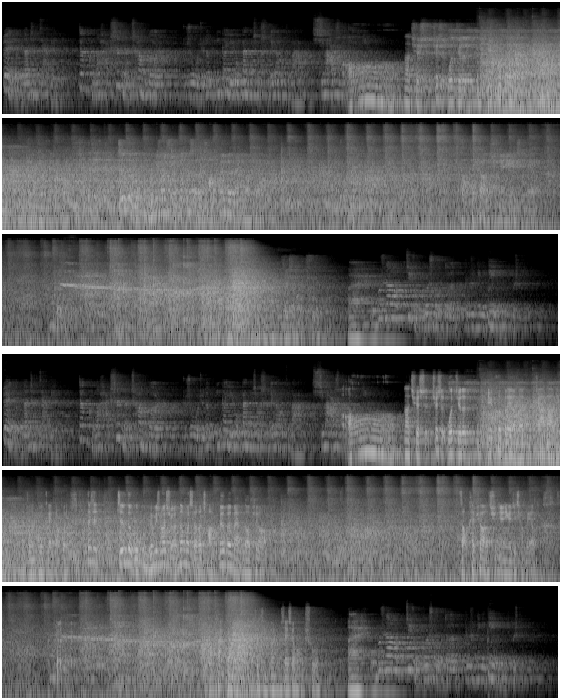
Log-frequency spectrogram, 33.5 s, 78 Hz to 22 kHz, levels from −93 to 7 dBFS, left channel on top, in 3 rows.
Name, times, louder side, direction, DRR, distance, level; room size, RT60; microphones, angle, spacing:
voice 1, 0.0-1.1 1.5-7.4 17.7-20.0 23.2-27.0 29.4-32.6, right 1 dB, 10° right, -3 dB, 1.0 m, -46 dB
voice 2, 6.9-9.3 9.7-16.6 20.3-22.3 23.4-23.5 26.4-28.7 29.2-29.6, right 5 dB, 70° right, 6 dB, 0.4 m, -31 dB
sound 1, 8.9-11.6, right 1 dB, 35° right, 0.9 m, -40 dB
sound 2, 9.5-27.4, equal, 10° left, 1.7 m, -32 dB
Screaming, 23.4-28.3, left 3 dB, 65° left, 0.7 m, -39 dB
11.5 x 9.2 x 2.8 m, 2.9 s
head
